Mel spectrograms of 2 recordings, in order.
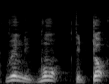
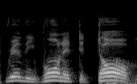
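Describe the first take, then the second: First: Said in the usual way. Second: "wanted" with two full syllables; smooth out the line with "wanted"; extra syllable in wanted. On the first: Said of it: "No, not want the dog". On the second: Shown as a demonstration. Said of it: "put a syllable in that".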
